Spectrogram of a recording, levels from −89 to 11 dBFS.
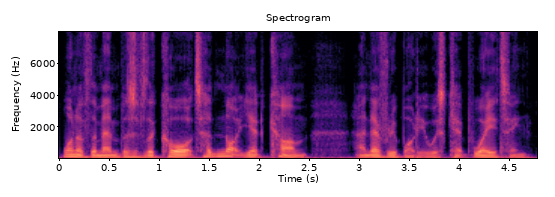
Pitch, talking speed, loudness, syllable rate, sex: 95 Hz, 200 wpm, -17 LUFS, 5.4 syllables/s, male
